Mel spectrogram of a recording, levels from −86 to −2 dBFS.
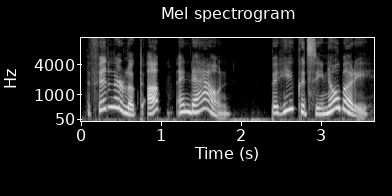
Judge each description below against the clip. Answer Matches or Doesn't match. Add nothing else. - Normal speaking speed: Matches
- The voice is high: Matches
